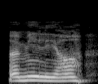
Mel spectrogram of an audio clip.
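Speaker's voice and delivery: a mild groan of the name. Acted. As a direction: groan her name, understated. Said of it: "he groaned".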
